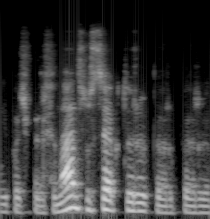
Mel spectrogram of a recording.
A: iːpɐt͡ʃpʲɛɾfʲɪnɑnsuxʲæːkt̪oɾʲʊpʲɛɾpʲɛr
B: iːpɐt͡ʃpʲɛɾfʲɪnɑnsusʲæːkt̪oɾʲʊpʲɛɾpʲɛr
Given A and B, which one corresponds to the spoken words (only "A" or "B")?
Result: B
